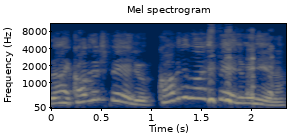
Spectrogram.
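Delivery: put-on fretting old person voice.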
